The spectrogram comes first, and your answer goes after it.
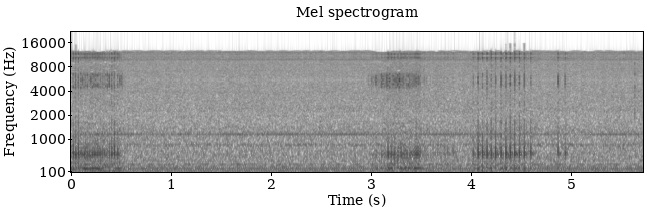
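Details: A sleeping female Boston terrier lying in a reclining pose with eyes open, snoring heavily indoors; rough low snore bursts near the start, around three seconds and again after four seconds, with a steady background hum between breaths.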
